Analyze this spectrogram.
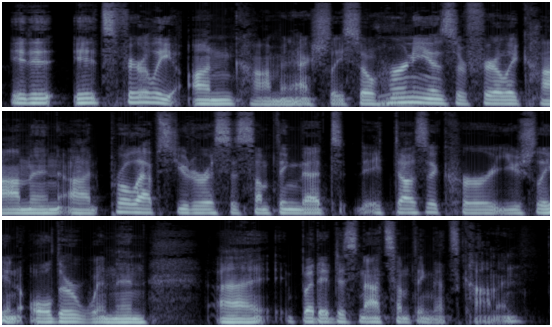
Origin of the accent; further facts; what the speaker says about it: Saint Paul, Minnesota, United States; also born or lived in Chicago area / Bay Area; born and raised in Saint Paul, Minnesota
